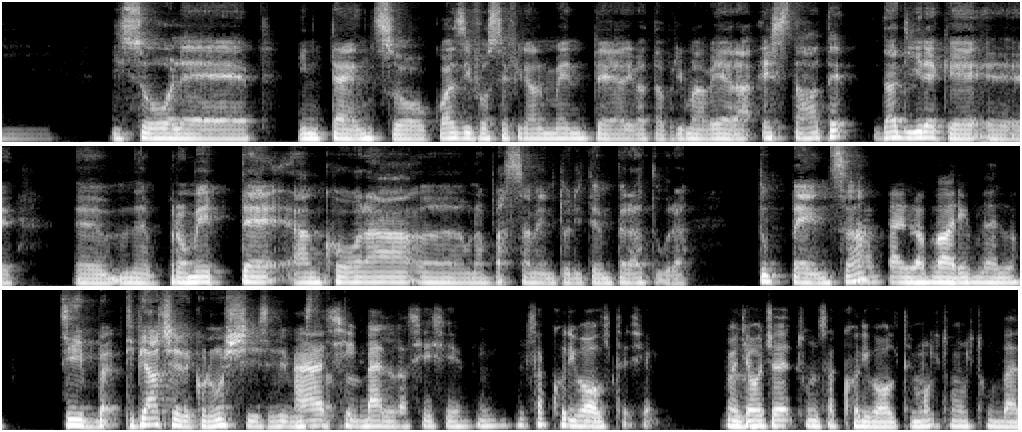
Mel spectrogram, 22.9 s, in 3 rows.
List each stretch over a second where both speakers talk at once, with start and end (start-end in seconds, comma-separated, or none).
none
